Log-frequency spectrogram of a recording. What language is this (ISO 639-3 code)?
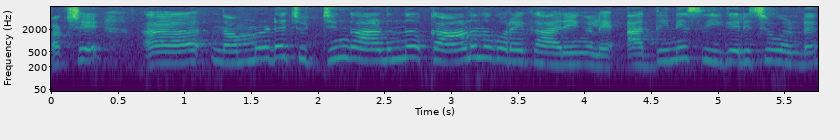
mal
